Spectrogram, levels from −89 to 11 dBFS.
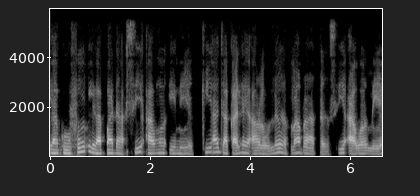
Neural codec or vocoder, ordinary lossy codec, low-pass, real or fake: codec, 16 kHz in and 24 kHz out, 1.1 kbps, FireRedTTS-2 codec; none; 5.4 kHz; fake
